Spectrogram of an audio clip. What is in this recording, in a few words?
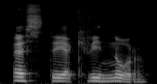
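"kvinnor", Swedish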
